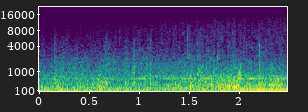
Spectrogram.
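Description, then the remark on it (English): Heavy rain pours steadily into a waiting room in a dense, continuous watery rush, fairly loud, with splashing texture throughout and no voices. “As they break the news, rain starts pouring into the room, and Ryan slowly starts to slip under the water.”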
